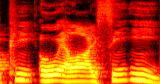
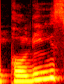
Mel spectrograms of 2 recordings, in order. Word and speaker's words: police: like for example uh p-o-l-i-c-e we don't say police we say police all right so that's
